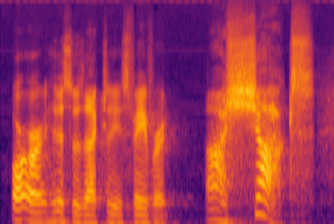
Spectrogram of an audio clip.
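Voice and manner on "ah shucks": acted-out startled, taken-aback little exclamation. Speaker retells what a man would say to naughty kids, imitating a surprised voice. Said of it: "he would say it with such surprise in his voice".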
